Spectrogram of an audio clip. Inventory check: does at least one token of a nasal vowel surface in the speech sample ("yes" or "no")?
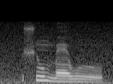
yes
